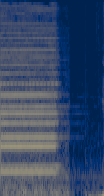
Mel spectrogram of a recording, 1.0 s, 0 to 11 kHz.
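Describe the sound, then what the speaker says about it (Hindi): A Mercedes-Maybach GLS 600 Night Series fanfare horn gives one loud, rich multi-tone blast for about half a second, then cuts off sharply into quiet. "फैन फेयर हॉर्न है"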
